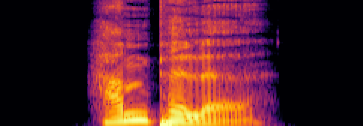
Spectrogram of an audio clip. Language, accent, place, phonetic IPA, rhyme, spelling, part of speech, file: German, Germany, Berlin, [ˈhampələ], -ampələ, hampele, verb, De-hampele.ogg
- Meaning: inflection of hampeln: 1. first-person singular present 2. first-person plural subjunctive I 3. third-person singular subjunctive I 4. singular imperative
